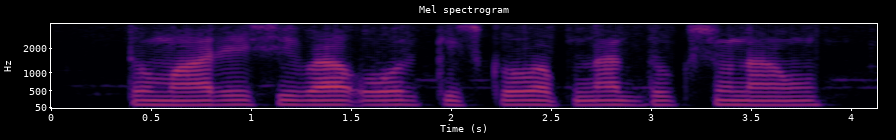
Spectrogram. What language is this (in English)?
Hindi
